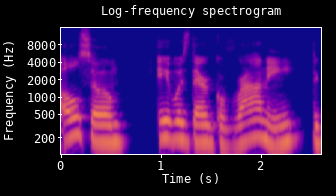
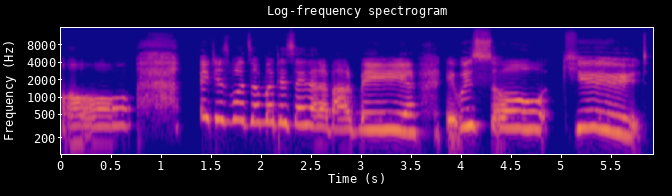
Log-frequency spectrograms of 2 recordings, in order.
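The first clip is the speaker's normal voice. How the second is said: much higher, gushing and tearful; teary squeal; 11 semitones higher, slower than usual. Real, not acted. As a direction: squeak it out, overwhelmed with emotion. Moved by groom's speech.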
